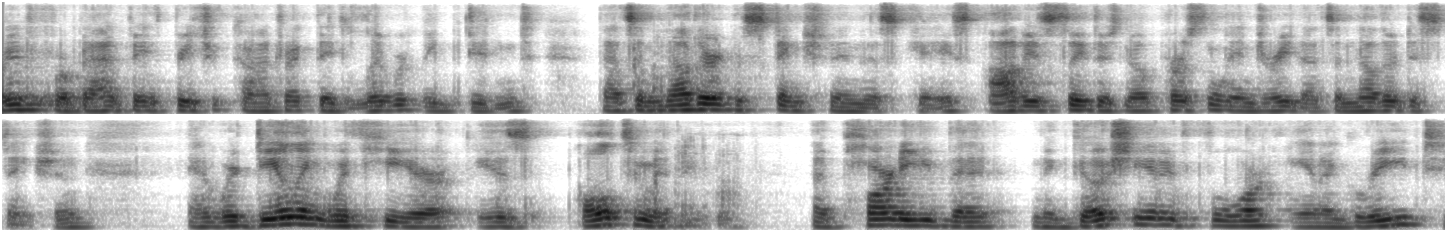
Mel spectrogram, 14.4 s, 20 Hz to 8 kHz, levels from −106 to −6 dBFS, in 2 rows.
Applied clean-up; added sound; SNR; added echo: neural mask model DeepFilterNet 3.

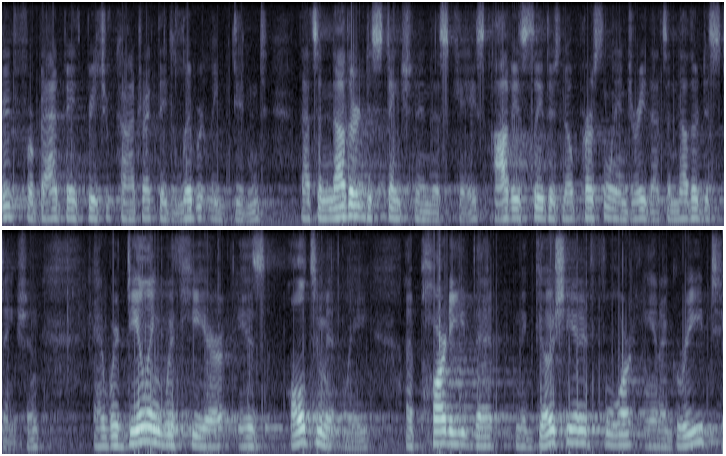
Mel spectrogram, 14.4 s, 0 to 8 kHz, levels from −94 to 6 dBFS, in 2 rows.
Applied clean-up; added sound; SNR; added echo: none; none; none; none.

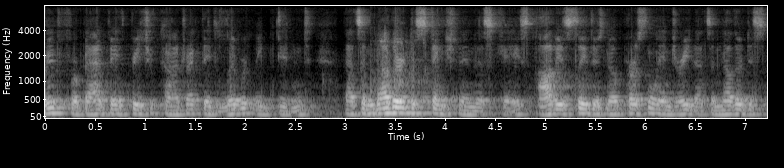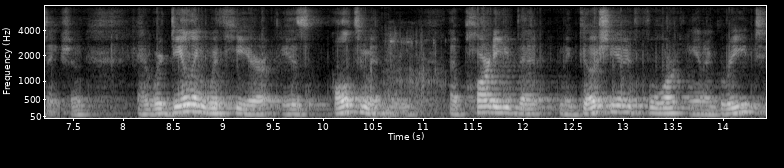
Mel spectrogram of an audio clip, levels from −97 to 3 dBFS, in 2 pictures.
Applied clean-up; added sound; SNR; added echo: neural separator model SepFormer DNS4.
